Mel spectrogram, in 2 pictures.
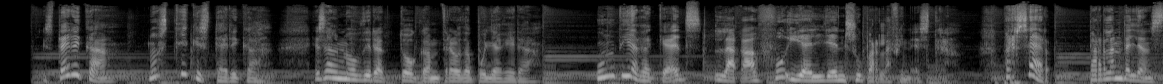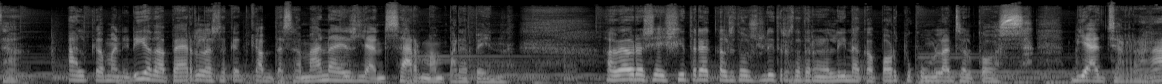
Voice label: female catalan comercial; ideasonora

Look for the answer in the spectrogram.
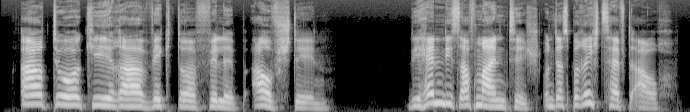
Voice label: female german actor comercial

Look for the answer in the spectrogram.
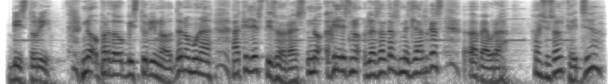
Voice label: male spanish car comercial; ideasonora

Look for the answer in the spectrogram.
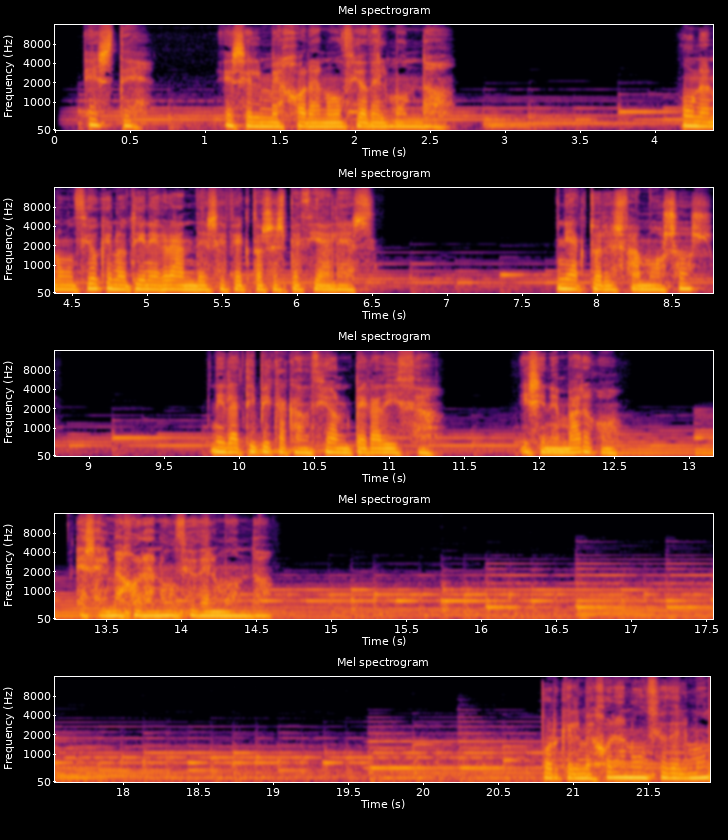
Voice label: female spanish medicine comercial; ideasonora

